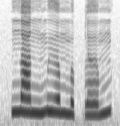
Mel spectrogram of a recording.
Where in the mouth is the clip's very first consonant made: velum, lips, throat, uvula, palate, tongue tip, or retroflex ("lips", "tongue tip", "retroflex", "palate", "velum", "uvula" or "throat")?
tongue tip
